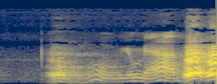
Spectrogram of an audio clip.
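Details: Alaskan husky that loves to talk, heard after bath time, produces a wavering, yodel-like vocalization that rises and falls in pitch, ending in louder rougher outbursts.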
